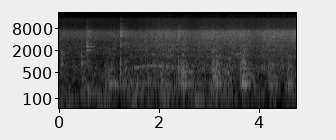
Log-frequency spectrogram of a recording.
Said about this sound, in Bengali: মশলাটা ভাজা ভাজা হয়ে গেছে, দই দিয়ে একটা খুব সুন্দর স্মেল বেরোচ্ছে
